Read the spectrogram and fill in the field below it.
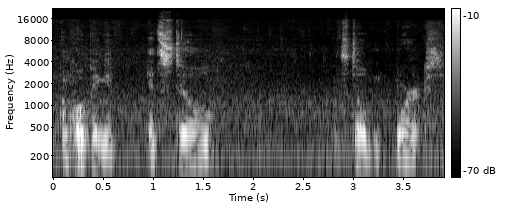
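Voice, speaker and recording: A man with a fairly low, somewhat breathy voice and a dark, mellow tone speaks at a fairly slow pace, with big swings in loudness and long, frequent pauses. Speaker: aquarium hobbyist vlogger. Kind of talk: casual tutorial vlog. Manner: soft-spoken.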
